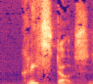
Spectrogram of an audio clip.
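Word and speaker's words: Christos (Χριστός): Christos is the way it's pronounced.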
